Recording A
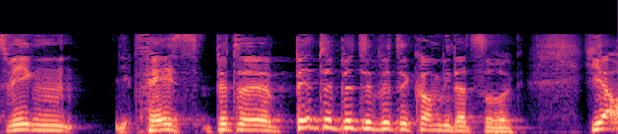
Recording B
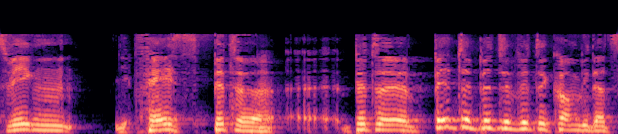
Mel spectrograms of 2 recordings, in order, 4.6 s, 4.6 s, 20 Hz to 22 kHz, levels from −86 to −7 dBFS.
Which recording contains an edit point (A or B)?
A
